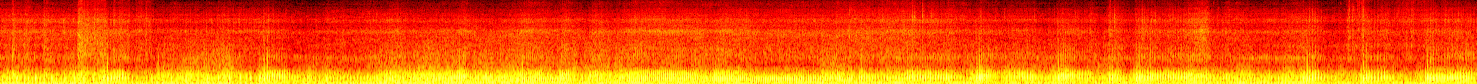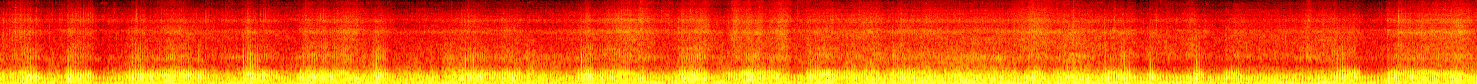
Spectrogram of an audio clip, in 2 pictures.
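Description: Dirt bike engine running as the bike is ridden, the throttle rising and falling continually. Frequent short knocks and rattles come from the bike jolting over rough ground.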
